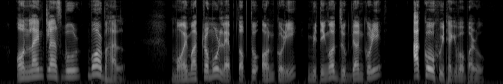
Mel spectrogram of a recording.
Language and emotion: Assamese, happy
